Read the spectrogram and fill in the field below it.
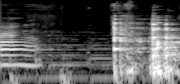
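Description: Dishes clink and clatter as they are washed in a home kitchen. A voice comes first, then a short burst of close, rattling crockery noise.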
